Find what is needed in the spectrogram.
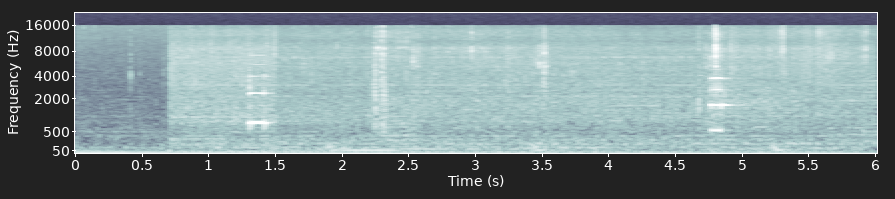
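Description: Low steady rumble of a car's cabin, with two short electronic beeps of different pitch about three and a half seconds apart. The beeps are the loudest sounds. A wider hiss of outside noise comes up just before the first beep.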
